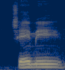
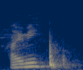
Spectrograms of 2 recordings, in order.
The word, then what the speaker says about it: Jaime: Federico Bernabe Barajas, Jamie, Jaime, I said it wrong.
